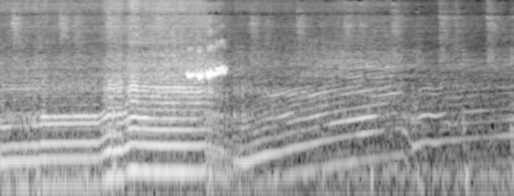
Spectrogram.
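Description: Car engine accelerating hard, its pitch climbing and dropping back at gear changes about two and four seconds in, with a short tyre squeal just before the first change. It is loudest in the first two seconds and fades after the first shift.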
